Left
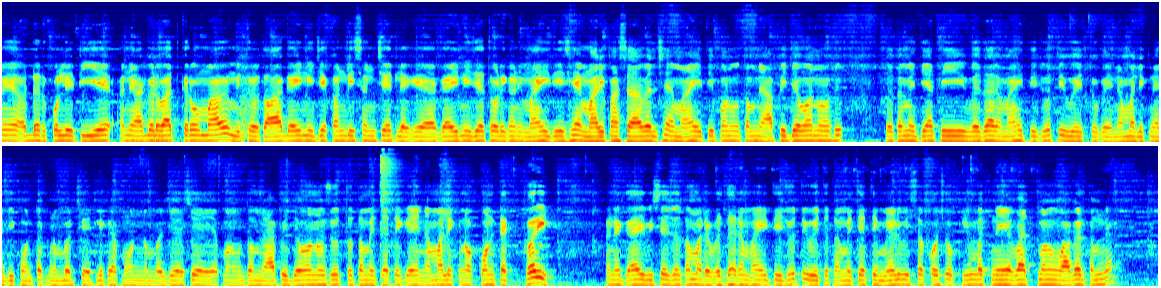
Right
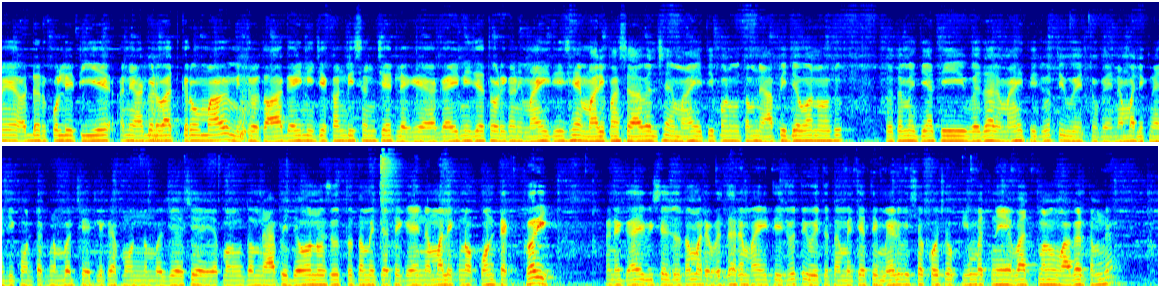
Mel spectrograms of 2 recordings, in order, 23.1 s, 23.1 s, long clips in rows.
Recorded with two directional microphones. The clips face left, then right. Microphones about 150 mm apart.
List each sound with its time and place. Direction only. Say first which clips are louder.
0.0 s speech: left 4 dB; 25° left (ahead or behind)
5.9 s speech: left 3 dB; 45° left (ahead or behind)
7.2 s speech: left 5 dB; 35° left (ahead or behind)
11.3 s speech: left 5 dB; 40° left (ahead or behind)
11.8 s speech: left 4 dB; 20° left (ahead or behind)
12.8 s speech: left 3 dB; 5° left (ahead or behind)
16.6 s speech: left 6 dB; 25° left (ahead or behind); by 21.1 s centre (ahead or behind)
21.3 s speech: left 6 dB; 35° left (ahead or behind)
22.0 s speech: left 2 dB; 25° left (ahead or behind)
